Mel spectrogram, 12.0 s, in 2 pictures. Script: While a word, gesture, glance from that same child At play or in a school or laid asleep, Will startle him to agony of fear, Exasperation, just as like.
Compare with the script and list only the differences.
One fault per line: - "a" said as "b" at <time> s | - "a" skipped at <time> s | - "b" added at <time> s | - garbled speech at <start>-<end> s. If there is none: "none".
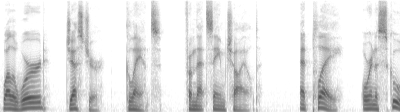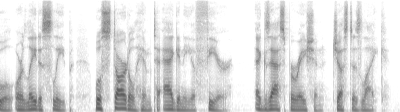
none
